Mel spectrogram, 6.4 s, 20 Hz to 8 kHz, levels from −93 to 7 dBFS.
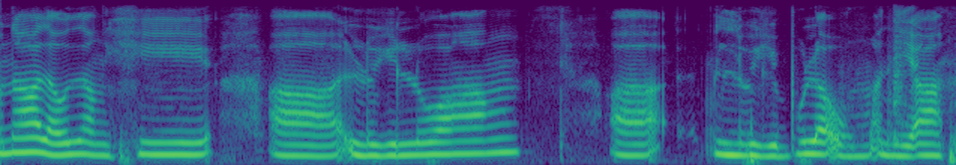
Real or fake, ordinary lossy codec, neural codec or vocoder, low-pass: real; none; none; 7.2 kHz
